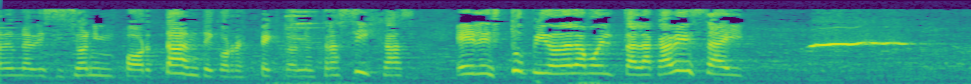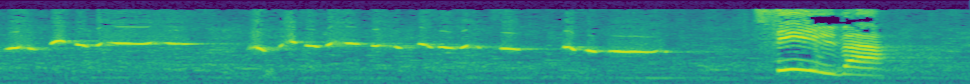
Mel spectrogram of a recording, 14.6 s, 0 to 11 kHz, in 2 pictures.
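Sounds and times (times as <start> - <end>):
speech: 0.0 - 5.7, 13.6 - 14.0
man whistling a wavering sustained tune: 6.1 - 12.4.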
